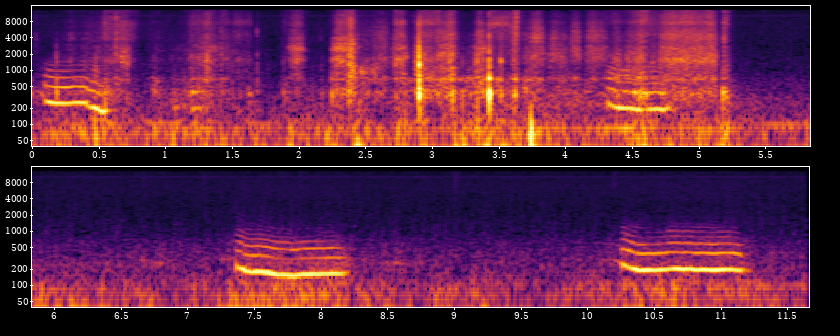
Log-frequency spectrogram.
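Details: Sleeping cat Fırfır snoring in a room: five seconds of loud rustling and handling noise with a snore underneath, then two clear, slightly descending humming snores about three seconds apart.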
